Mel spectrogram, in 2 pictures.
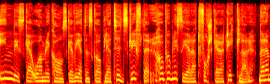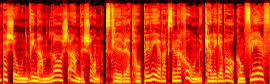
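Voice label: Swedish, female, news; nyheter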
